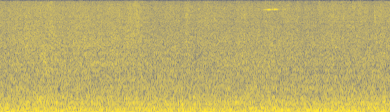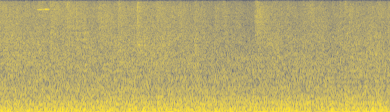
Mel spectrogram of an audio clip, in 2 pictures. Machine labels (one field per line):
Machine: fan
